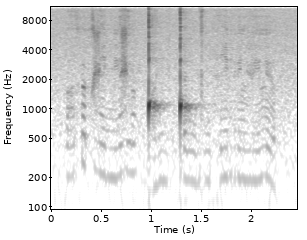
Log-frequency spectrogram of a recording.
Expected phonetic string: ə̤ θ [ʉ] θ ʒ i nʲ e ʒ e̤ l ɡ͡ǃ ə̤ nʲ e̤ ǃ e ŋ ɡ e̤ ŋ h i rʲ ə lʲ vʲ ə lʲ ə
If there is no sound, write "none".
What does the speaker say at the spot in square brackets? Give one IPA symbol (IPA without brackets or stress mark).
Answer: ʉ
